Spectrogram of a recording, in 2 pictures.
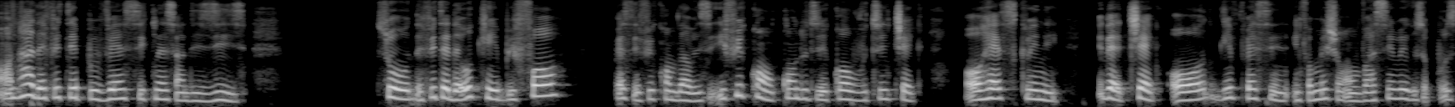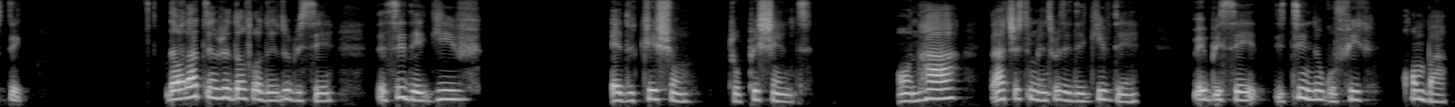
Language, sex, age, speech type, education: Nigerian Pidgin, female, 15-29, spontaneous, tertiary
